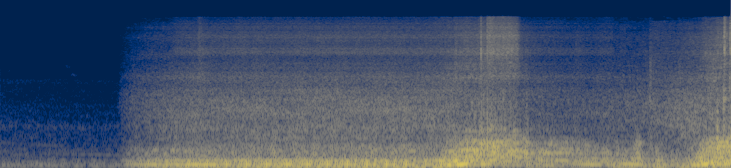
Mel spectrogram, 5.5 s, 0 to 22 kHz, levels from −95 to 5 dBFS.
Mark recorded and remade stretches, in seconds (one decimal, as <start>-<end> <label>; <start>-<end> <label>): 0.0-1.3 recorded; 1.3-4.6 remade; 4.6-5.5 recorded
